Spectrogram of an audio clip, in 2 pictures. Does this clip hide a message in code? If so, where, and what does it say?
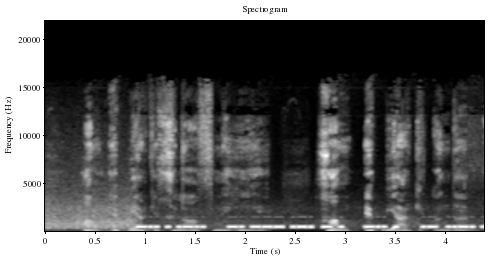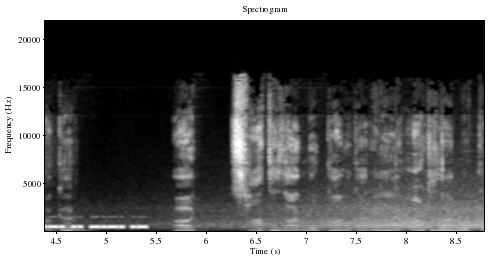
Yes: Morse code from 0.9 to 5.5 s, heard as a keyed tone, hand-sent with a paddle, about 40 wpm, 520 Hz, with speech in Urdu. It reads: DEL NORTE DE AFRICA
